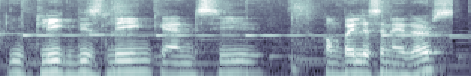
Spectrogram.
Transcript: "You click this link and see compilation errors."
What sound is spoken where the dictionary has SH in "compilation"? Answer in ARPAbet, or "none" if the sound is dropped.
S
